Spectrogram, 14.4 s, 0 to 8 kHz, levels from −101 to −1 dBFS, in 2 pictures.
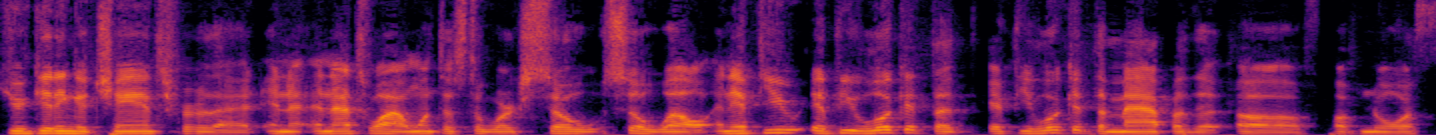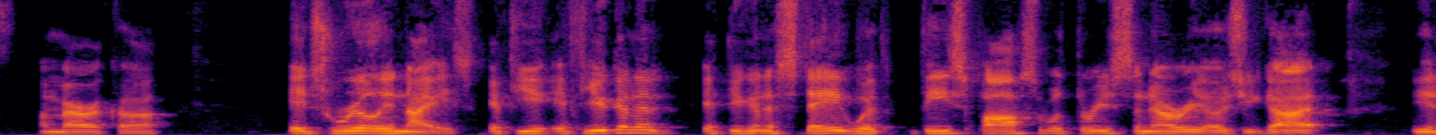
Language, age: English, 30-49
